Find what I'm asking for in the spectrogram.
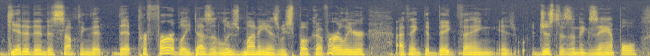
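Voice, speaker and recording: The speaker talks at a very fast pace with an Oklahoma accent, fairly even intonation and very even loudness. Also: man, medium pitch for a man. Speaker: financial advisor. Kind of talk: interview.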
